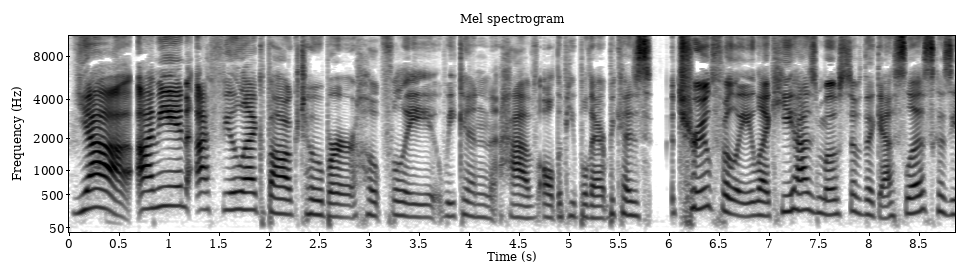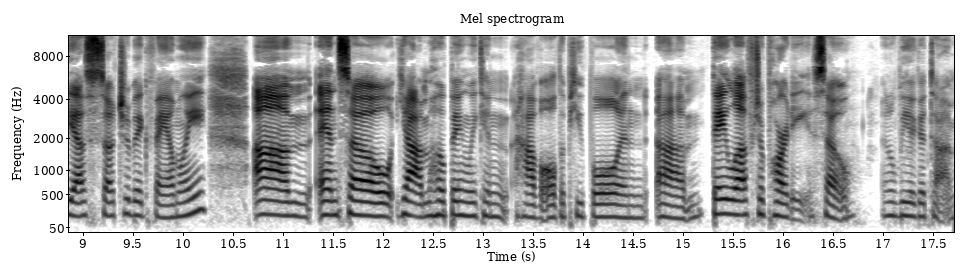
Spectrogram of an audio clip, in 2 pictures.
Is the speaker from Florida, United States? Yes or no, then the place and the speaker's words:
no; Gardendale, Alabama, United States; moved away as an adult; now in Nashville, United States; I'm from Birmingham, but, um, actually from, like, a suburb of Birmingham. It's called Gardendale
